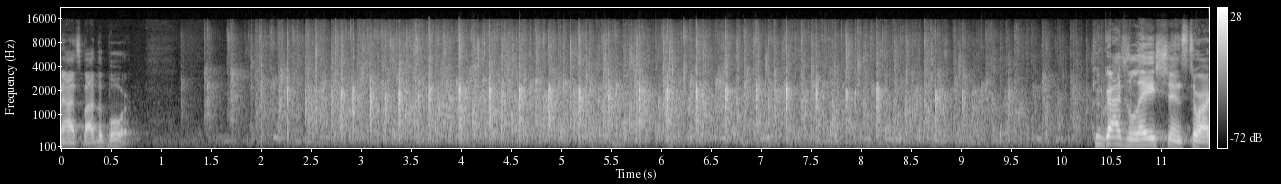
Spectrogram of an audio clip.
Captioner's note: applause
